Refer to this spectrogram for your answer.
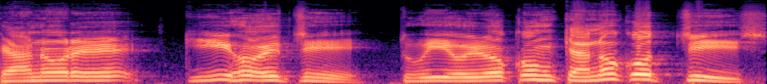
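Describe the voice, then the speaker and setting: A man puts on a cartoonish character voice pitched high. He speaks at a fairly slow pace on a very clean recording with a silent background. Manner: authoritative, scolding.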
